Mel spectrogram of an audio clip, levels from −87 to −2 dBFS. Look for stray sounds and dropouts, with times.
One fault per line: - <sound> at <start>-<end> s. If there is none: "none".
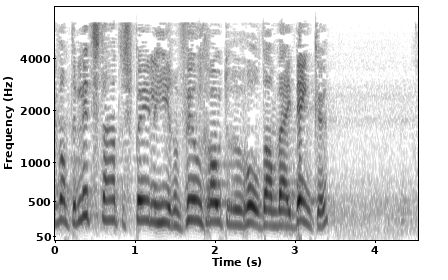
none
